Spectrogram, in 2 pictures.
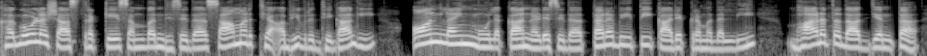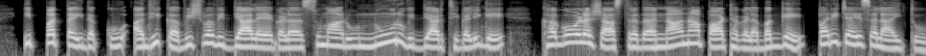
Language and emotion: Kannada, neutral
